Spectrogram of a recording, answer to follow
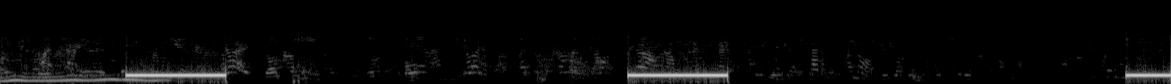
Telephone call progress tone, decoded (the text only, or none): ringback tone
